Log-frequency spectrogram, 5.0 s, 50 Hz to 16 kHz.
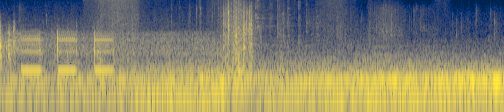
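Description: A phone in the video game Alan Wake 2 dials three quick, evenly spaced tones over a steady low engine-like rumble, followed by a brief crackle and continuing drone.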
